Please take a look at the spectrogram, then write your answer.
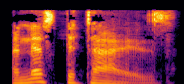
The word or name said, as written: anaesthetization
